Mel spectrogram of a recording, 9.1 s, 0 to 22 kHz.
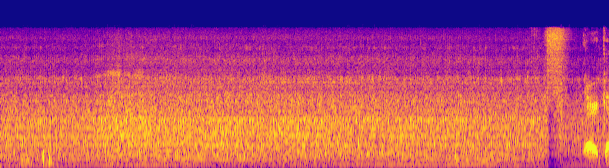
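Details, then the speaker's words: Heavy-duty truck with intermittent no-accelerate, shift grinding and transmission low air supply warning: diesel idling steadily as air builds past 90 psi, then sharp loud hiss as the pop-off valve vents; normal air system relief. "way forward to you hear the pop off valve go i don't know if you can hear from in here"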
